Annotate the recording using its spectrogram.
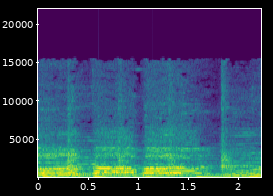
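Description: Kashmiri Sufi song: a man sings a long, wavering line over a sustained harmonium drone, with a steady drum beat about twice a second.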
